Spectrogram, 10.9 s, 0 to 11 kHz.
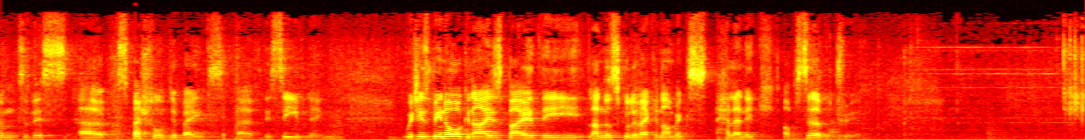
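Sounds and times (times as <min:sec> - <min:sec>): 
speech: 0:00.0 - 0:08.7
steady noise at an evening debate: 0:00.0 - 0:10.8
mobile phone ringing with a bright electronic chirp: 0:09.1 - 0:10.8.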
